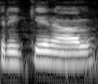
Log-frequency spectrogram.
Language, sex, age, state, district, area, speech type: Punjabi, male, 45-60, Punjab, Gurdaspur, rural, spontaneous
